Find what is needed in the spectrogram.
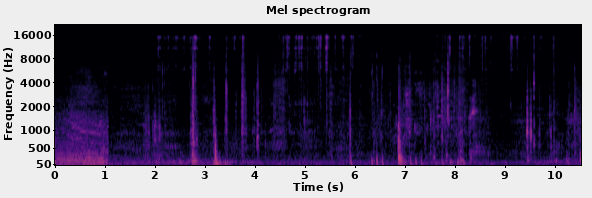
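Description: Faint handling sounds inside a car: scattered sharp clicks and small rattles as things are moved about in the cabin. A soft steady hiss fills the first second.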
